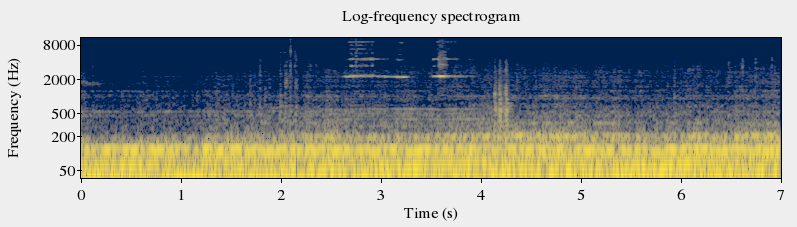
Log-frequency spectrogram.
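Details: 1993 Ford Mustang GT Fox body with cammed V8, started cold after sitting; deep, lumpy low rumble with uneven cam chop at cold idle, healthy strong-running engine; normal idle (separate issue: worn clutch cable to be replaced).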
